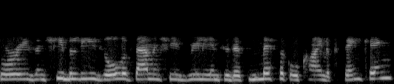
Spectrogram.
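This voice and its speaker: In a Dutch accent, a woman talks at a fairly high pitch with monotone, flat intonation. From Netherlands. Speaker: musical theatre actress. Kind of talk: interview. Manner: hesitant, many fillers.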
